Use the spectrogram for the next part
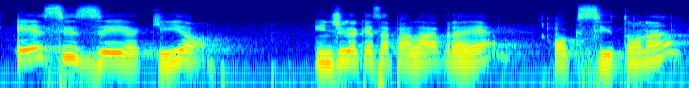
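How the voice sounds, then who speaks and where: A woman teaching a grammar lesson, repeating rules slowly and drilling them aloud. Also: on the high side, a little mellow. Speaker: Portuguese teacher.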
